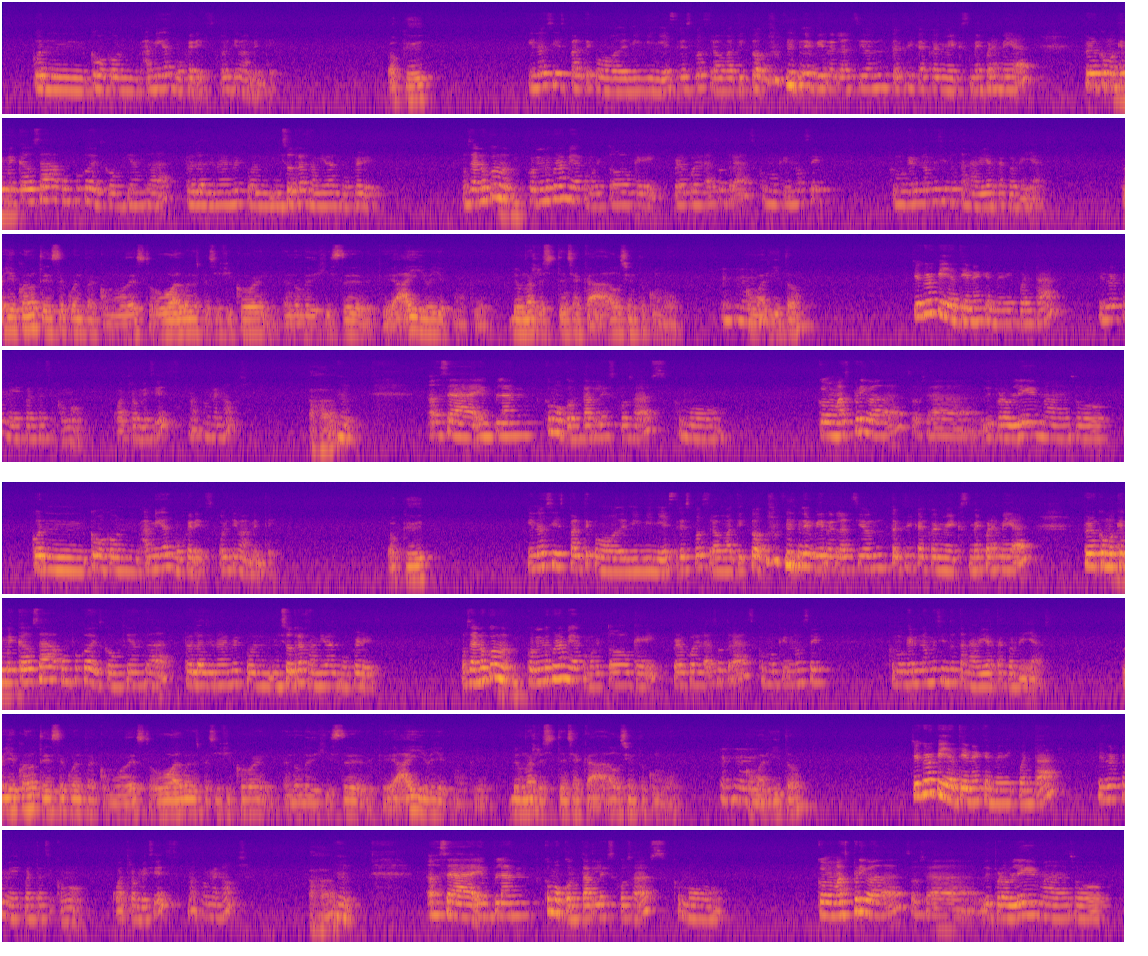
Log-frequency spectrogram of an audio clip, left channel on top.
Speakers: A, on the right; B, in the centre.
A: con, como con amigas mujeres últimamente.
B: Ok,
A: Y no sé si es parte como de mi mini estrés postraumático <laughs> de mi relación tóxica con mi ex mejor amiga. pero como
B: claro.
A: que me causa un poco de desconfianza relacionarme con mis otras amigas mujeres. O sea, no con,
B: Ujú.
A: con mi mejor amiga como que todo ok, pero con las otras como que no sé, como que no me siento tan abierta con ellas.
B: Oye, ¿cuándo te diste cuenta como de esto? ¿O algo en específico en, en donde dijiste de que, ay, oye, como que veo una resistencia acá o siento como,
A: Ujú.
B: como alguito?
A: Yo creo que ya tiene que me di cuenta. Yo creo que me di cuenta hace como cuatro meses, más o menos.
B: Ajá,
A: <laughs> O sea, en plan, como contarles cosas, como, como más privadas, o sea, de problemas o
